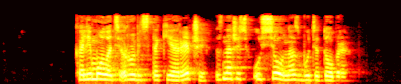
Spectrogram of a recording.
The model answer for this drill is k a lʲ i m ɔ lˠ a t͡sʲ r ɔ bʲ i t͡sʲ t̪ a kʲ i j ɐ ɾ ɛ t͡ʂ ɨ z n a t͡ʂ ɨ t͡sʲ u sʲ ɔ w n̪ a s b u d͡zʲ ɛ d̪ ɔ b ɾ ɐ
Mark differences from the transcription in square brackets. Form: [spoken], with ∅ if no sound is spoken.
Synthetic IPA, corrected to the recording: k a lʲ i m ɔ lˠ [ɐ] t͡sʲ r ɔ bʲ i t͡sʲ t̪ a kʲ i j ɐ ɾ ɛ t͡ʂ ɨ z n a t͡ʂ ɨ t͡sʲ u sʲ ɔ w n̪ a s b u d͡zʲ ɛ d̪ ɔ b ɾ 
